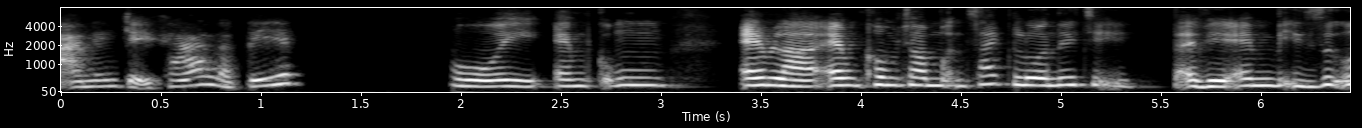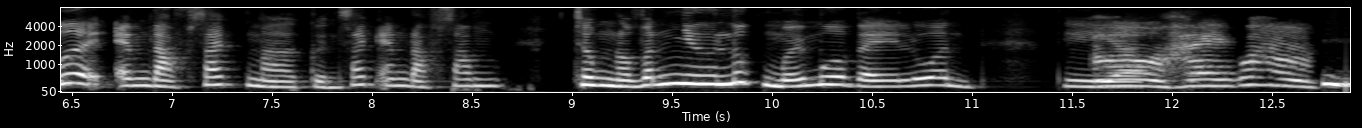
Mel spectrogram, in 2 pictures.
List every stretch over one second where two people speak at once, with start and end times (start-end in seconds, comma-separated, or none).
none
